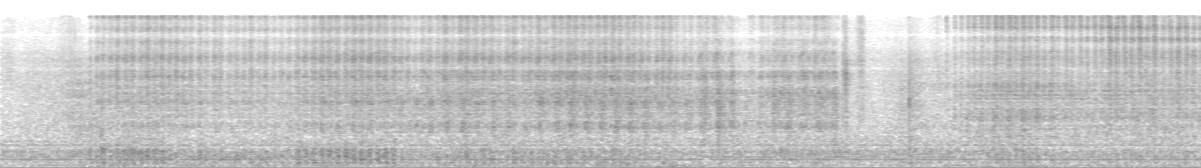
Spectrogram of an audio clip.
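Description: A green wooden coloured pencil tip rubs back and forth across a thin, flat printed paper colouring sheet lying on a tabletop. The result is a continuous soft, papery scratching with a steady rasp that stays bright and even throughout, over a faint low hum.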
